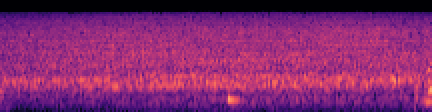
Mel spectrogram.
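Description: Handheld hair dryer running steadily, an even, high hiss of blown air.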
